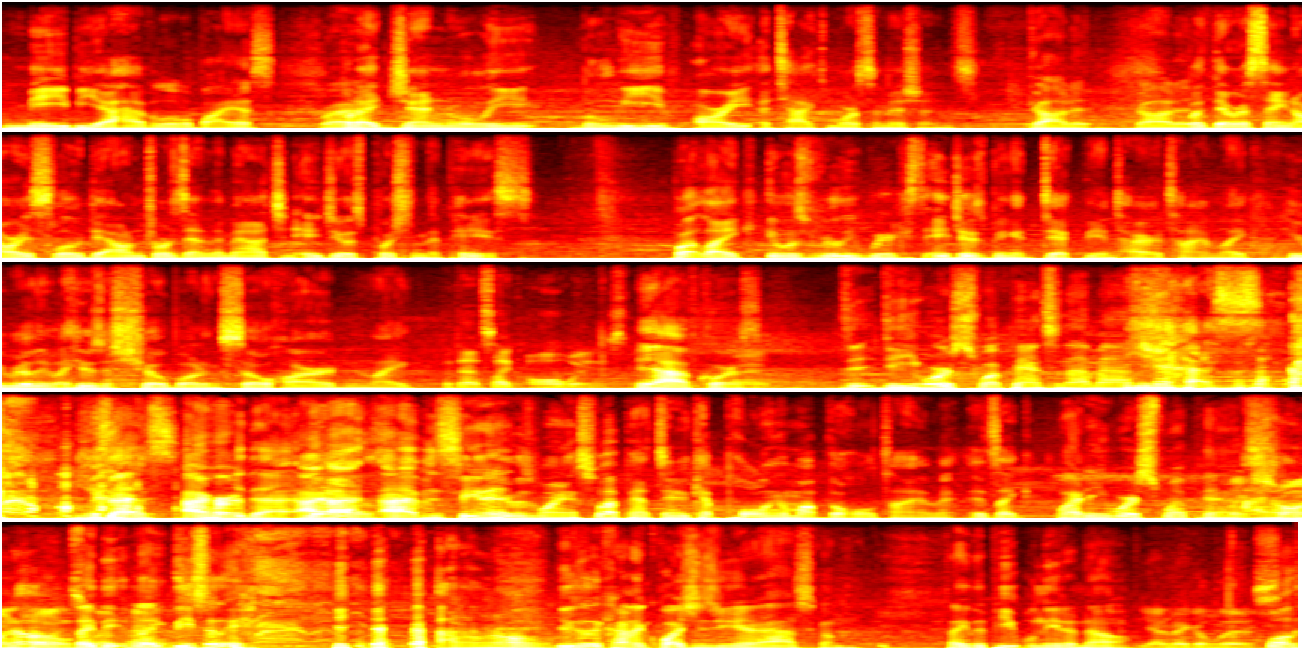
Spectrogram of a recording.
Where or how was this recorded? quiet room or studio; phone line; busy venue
busy venue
